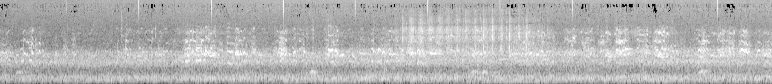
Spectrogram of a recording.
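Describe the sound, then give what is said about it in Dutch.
A large flock of geese honks continuously as it flies over an outdoor microphone above the Naardermeer. Many overlapping nasal honks form a steady, busy chorus from start to finish, with no talking. “Over het bos daar in de verte zie ik nu ook hele grote groepen vogels opstijgen. Ik denk dat het de ganzen, je hoort ze ook.”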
